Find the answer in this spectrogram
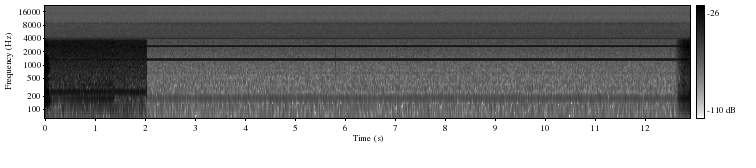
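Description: Near silence: a faint hiss with a low hum, from the open radio line, cuts off suddenly about two seconds in, leaving only faint steady electronic tones.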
